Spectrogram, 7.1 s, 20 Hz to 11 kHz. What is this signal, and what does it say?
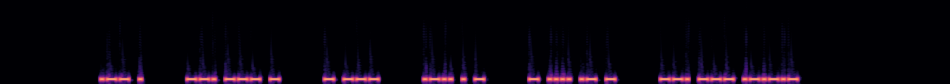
Morse code, heard as a keyed tone, about 52 wpm, 700 Hz. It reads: WE GOT TO LET THAT GO.
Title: 2x Word-Spacing - Sentences from Top 300 Words - 50wpm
